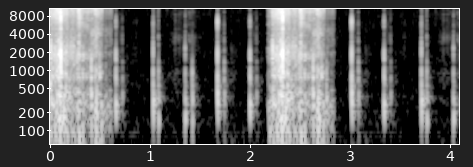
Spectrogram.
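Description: Quick game footsteps tap on the ground.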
